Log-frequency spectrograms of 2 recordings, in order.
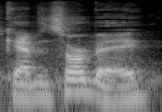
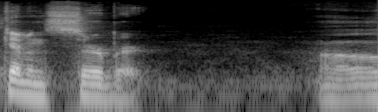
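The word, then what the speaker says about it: Kevin Sorbo: played by Kevin sorb Boy by other standards Kevin sorbet yes Kev what Kevin serber oh is how you pronounced it I was you know like we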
